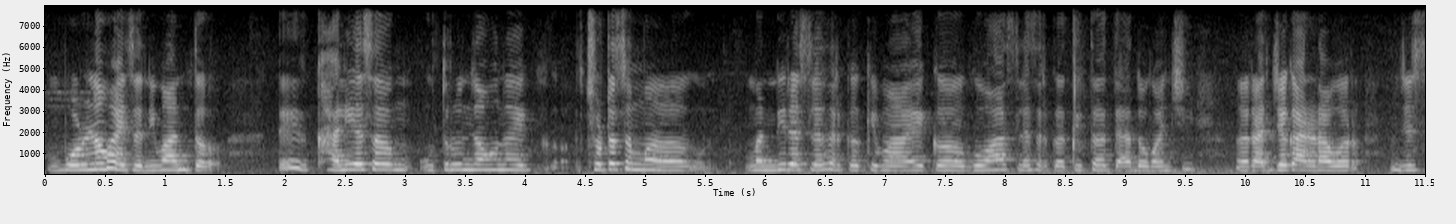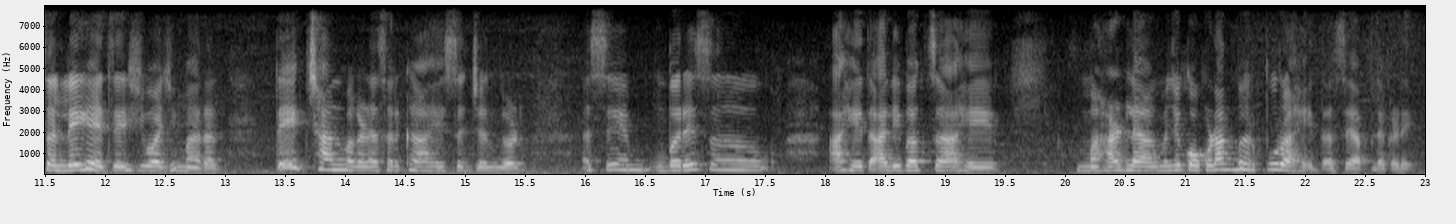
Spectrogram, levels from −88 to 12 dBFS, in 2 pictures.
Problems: none marked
